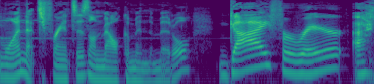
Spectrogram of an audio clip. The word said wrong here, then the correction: Fieri: Yeah, Guy Fieri.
